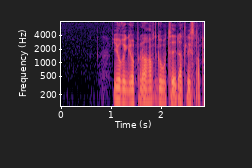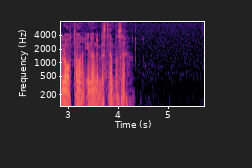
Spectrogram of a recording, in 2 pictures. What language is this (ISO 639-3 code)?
swe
